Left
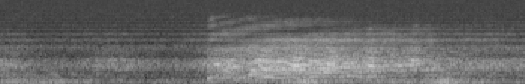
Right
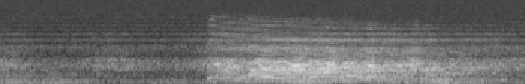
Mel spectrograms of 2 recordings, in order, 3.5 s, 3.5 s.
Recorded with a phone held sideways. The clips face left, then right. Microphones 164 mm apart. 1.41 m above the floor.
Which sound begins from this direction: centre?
Laughter, at 1.4 s.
